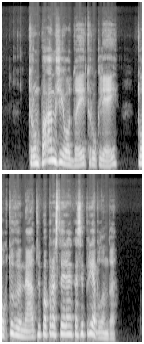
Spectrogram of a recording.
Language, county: Lithuanian, Klaipėda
